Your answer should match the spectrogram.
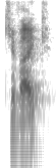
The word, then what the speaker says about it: kveik: creation doing the most you may have noticed my very intentional pronunciation of Quebec that's because a lot of folks don't know how to pronounce the name of this yeast and up until recently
